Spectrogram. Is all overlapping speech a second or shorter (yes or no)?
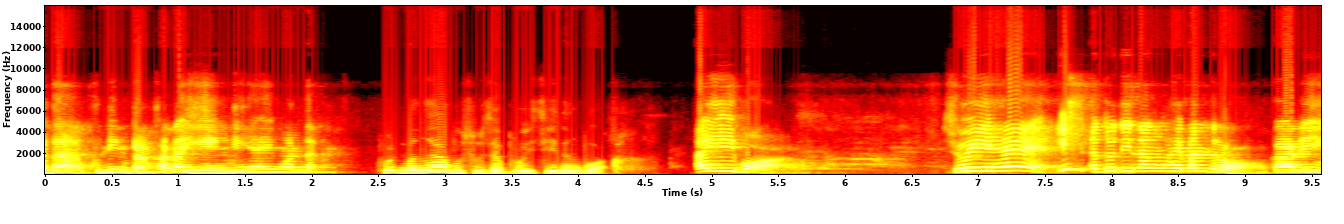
yes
